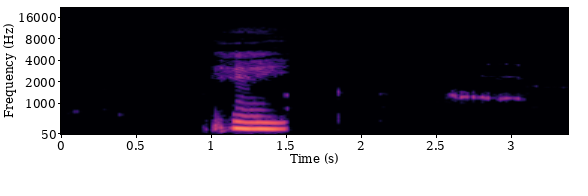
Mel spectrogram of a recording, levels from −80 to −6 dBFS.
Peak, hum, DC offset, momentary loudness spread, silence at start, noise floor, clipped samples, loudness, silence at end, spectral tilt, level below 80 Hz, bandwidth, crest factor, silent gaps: -18 dBFS; none; under 0.1%; 24 LU; 1 s; -86 dBFS; under 0.1%; -31 LUFS; 0.4 s; -7 dB/octave; -80 dBFS; 12 kHz; 18 dB; 2.03-2.08 s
